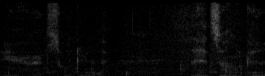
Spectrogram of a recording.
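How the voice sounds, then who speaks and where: A man playing a kindly, protective businessman boss in an ASMR roleplay, speaking in a gentle, reassuring, gravelly murmur. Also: big pitch swings, unhurried, exaggerated voice. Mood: warm, gentle. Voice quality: very deep, gravelly, breathy murmur. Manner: gentle, reassuring, softly spoken. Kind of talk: ASMR personal attention roleplay. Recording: clear background noise and ambience.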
